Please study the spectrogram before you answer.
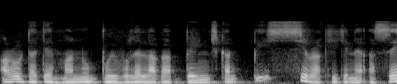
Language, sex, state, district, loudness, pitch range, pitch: Nagamese, male, Nagaland, Kohima, -18 LUFS, 95-105 Hz, 100 Hz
